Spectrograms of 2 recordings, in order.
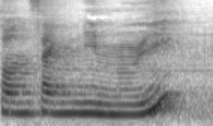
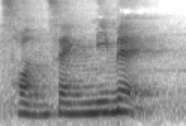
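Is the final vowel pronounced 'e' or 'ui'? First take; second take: ui; e. First: The ending is pronounced as 'ui'. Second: The ending is pronounced as 'e'. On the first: The speaker calls it wrong. "Terus bukan" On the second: The speaker calls it right.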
